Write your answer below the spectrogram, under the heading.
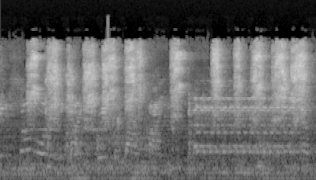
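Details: Parakeets playing in a tank cage chatter in harsh, scratchy bursts, about four a second, high and buzzy, with a thin steady whistle joining halfway through.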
